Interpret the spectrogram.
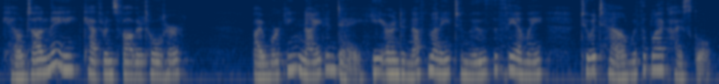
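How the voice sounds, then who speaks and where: A woman reading a children's picture book aloud, with deliberate, expressive phrasing and short explanatory asides. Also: lowish voice. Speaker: read-aloud host, storyteller.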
